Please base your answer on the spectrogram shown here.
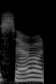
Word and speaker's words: Sarah: So Sarah is pronounced different in German. It's called Sara. That's how we call it because they they are also wants to call me back then.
